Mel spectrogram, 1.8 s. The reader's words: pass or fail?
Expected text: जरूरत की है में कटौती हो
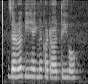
pass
